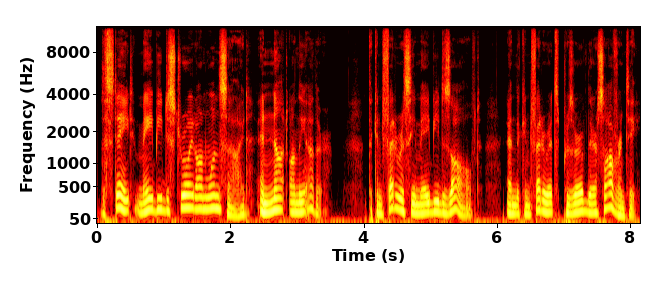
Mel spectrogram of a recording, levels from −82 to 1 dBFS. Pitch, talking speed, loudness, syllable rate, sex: 130 Hz, 175 wpm, -17 LUFS, 6.1 syllables/s, male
